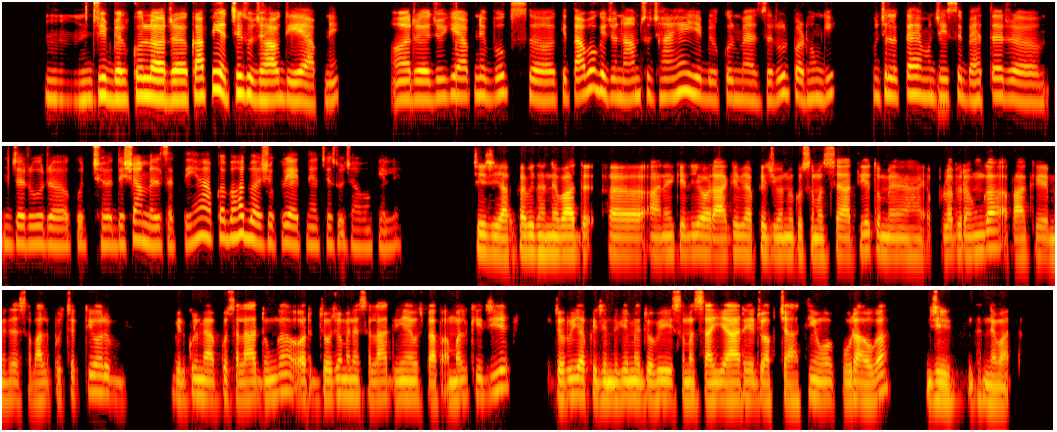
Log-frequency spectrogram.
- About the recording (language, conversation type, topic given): Hindi, advice, कला के ज़रिए मैं अपनी भावनाओं को कैसे समझ और व्यक्त कर सकता/सकती हूँ?
- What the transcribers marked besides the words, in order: tapping; in English: "बुक्स"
